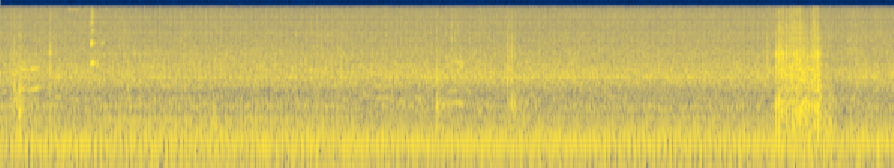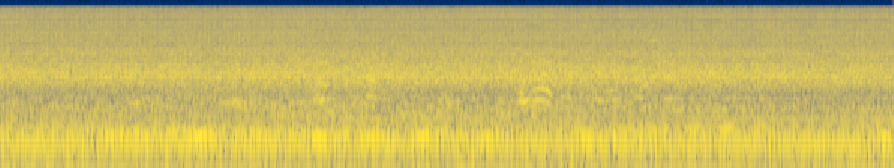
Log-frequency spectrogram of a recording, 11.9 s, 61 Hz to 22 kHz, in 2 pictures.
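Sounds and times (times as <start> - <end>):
small gasoline engine running: 0.0 - 11.9.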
